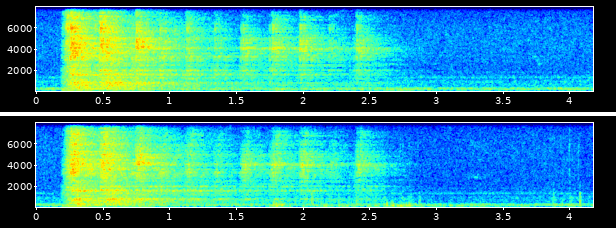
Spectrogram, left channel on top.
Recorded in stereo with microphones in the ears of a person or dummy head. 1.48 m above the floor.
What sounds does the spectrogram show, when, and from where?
0.2 s a rattle: 25° left (ahead or behind), 6 m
